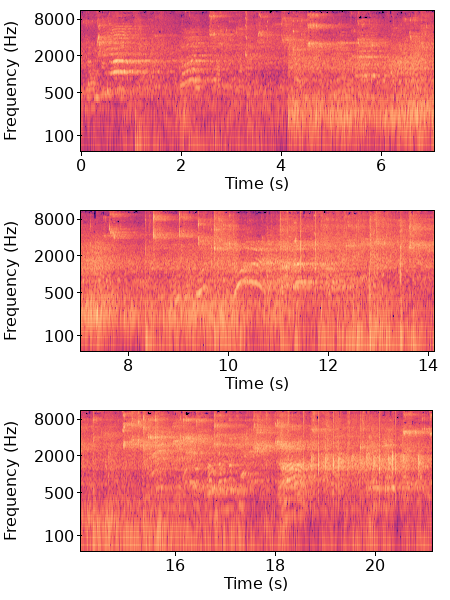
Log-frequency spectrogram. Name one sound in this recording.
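Sports shoes squeak on a sports hall floor in a large echoing hall.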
